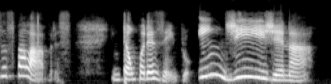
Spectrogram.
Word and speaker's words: indígena: palavras então por exemplo indígena sílaba tônica é o de porque tem acento a gente já sabe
